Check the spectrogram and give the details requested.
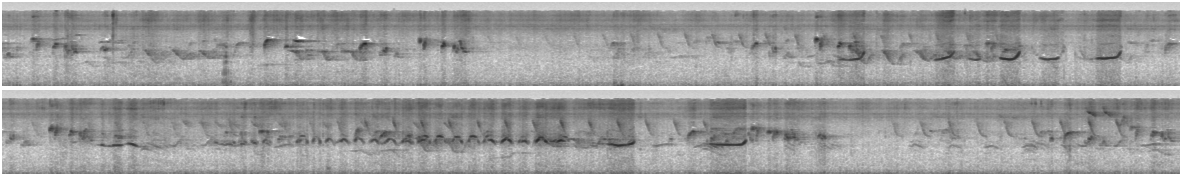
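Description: Birds singing and calling in the trees. First come short whistled notes, then a long, rapid trill about halfway through. Scattered light clicks run underneath.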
